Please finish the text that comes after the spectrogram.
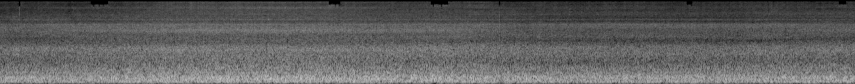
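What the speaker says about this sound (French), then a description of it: "À côté du bruit de la cascade." A small waterfall cascade rushes steadily beside a turning mill wheel in a town centre, a loud, unbroken wash of water noise filling the whole stretch with no voices.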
